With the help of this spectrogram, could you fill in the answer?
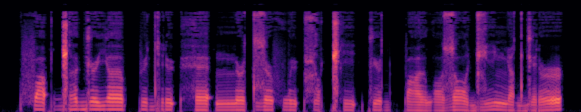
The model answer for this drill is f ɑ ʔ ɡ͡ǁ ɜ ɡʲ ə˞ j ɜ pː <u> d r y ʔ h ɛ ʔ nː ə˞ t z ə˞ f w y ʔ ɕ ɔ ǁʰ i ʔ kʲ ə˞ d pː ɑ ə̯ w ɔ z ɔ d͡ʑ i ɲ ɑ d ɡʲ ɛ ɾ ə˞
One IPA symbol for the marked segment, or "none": y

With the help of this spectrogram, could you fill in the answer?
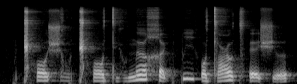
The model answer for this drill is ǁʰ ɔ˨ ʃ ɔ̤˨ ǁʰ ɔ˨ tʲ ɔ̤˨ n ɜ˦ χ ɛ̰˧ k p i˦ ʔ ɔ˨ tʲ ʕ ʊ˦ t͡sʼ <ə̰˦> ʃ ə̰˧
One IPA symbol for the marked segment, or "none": ɛ̰˦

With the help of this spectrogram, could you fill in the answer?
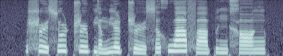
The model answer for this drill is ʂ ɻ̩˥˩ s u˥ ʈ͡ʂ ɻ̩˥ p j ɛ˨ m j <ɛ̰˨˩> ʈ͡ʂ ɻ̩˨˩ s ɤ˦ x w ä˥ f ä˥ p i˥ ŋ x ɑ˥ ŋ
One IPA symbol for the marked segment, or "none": ɛ˥˩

